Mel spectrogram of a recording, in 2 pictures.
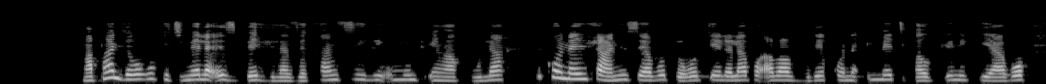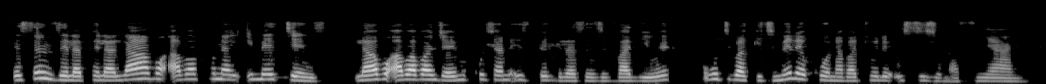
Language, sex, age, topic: North Ndebele, female, 36-49, health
